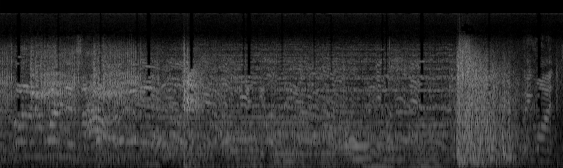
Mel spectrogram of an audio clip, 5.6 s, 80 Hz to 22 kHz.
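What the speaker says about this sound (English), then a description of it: "That shot's bound to get someone for sure." Gunfire from a 1956 western film trailer: a few sharp shots ring out amid dramatic orchestral music and shouted dialogue, with a louder burst near the end.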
